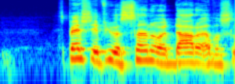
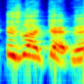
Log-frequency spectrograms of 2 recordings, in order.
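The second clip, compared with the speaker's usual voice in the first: loud, high mock griping; back to loud; 3 semitones higher, 6 dB louder than usual. Acting out someone complaining among friends, loud again. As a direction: pop back up to animated volume. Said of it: "you be loud".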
